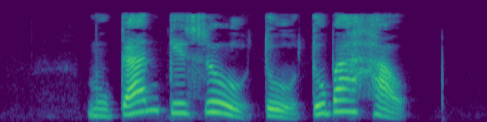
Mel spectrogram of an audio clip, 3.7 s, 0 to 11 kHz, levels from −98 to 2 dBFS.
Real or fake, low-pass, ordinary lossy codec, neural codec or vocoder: real; 7.2 kHz; MP3, 48 kbps; none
